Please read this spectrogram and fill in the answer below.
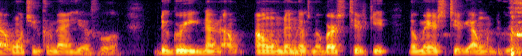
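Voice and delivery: ordinary talk, nothing marked

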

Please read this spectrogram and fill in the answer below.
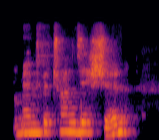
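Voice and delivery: soothing, reassuring stage half-whisper. Retelling a friend saying it in their ear, imitating a very quiet voice. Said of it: "very quietly".

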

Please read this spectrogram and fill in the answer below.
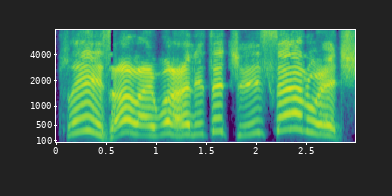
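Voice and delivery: very high, perky, upbeat character voice. Discussing why people dislike Pee-wee Herman, the speaker slips into a voice: Pee-wee Herman voice. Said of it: "You're doing the voice".

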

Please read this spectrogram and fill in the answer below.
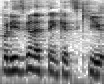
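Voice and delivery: ordinary talk, nothing marked

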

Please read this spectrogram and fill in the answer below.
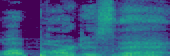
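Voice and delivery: soft, unvoiced whisper. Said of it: "He just leaned over and said".

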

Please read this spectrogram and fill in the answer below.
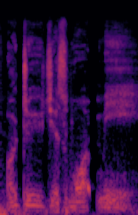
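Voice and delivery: very low, quiet, soft hushed rasp. Reading a script aloud with others, voicing Batman in a raspy Batman voice. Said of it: "you don't have to do the rasp".

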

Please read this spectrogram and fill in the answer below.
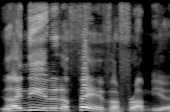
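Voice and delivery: put-on Italian accent. Retelling a man asking the speaker for a favor; Mario-like Italian accent. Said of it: "He sounded like Mario".

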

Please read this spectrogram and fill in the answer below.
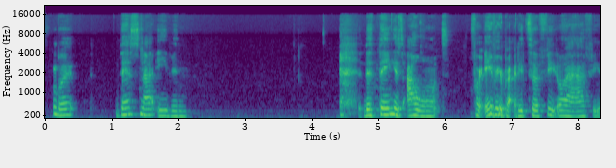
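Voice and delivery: weeping happily, crying with joy. Talking to an audience about an overwhelming experience, crying with joy. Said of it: "I'm not crying because I'm sad. I'm crying because I'm overwhelmed with joy".

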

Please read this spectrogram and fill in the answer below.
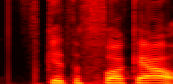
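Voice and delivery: furious, boiling-over angry outburst. Imagining a daughter in this situation and reacting: acting out own imagined anger. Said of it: "my blood would boil".

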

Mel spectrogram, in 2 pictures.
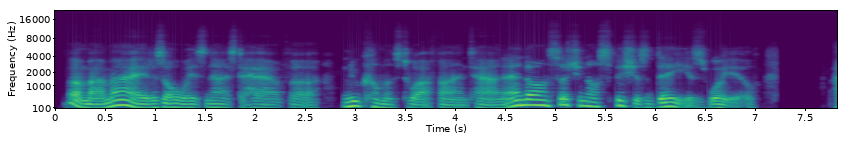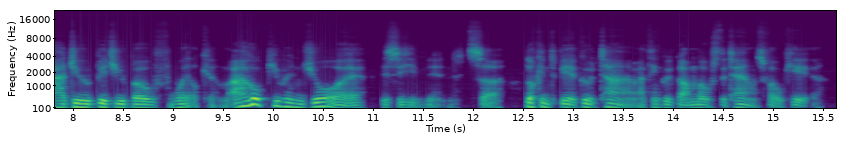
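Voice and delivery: warm, friendly, welcoming tone. A townsman greets two newcomers to the town's evening event, warm welcoming greeting. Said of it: "greets you both warmly and goes".

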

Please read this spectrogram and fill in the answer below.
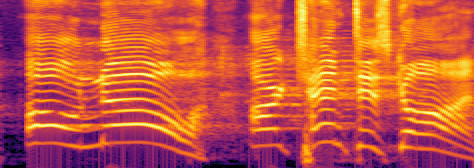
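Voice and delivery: mock very high, very slow, drawn-out alarmed yell. Recalling finding the backyard tent gone, retelling their own yell. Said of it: "I yelled out".

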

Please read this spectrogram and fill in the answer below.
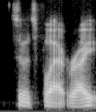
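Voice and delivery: confiding hushed stage whisper, close and intimate. Retelling a question asked in a crowded bar: imitating a half-whisper. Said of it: "I whispered in his ear".

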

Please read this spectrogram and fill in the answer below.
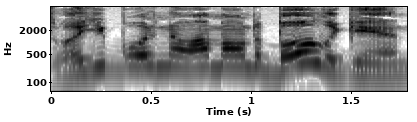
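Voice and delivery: high, shrill, top-of-the-lungs loud yell. Retelling a Waffle House visit, imitating Peggy Sue yelling. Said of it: "Yelling, talking like that".

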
